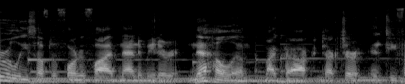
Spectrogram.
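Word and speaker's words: Nehalem: It began with the release of the 45 nanmter Nehelm micro architecture in 2008, a new design and the 32nm Westmir micro architecture in 2010 using the same Nehalm design. That's how you pronounce it.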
